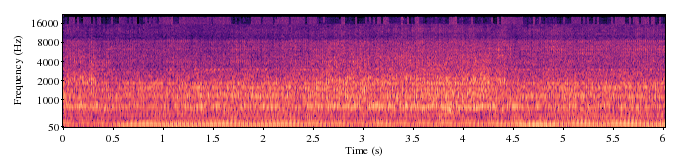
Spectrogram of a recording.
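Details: MTD edger with 3.5 hp Briggs engine that had been sitting non-running, after repair with RPM brought up: steady, even buzz from the single-cylinder at constant speed with no misses or surging; running properly.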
